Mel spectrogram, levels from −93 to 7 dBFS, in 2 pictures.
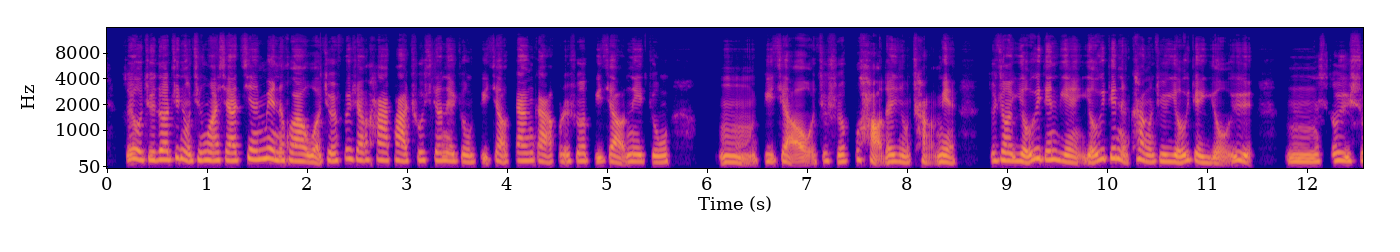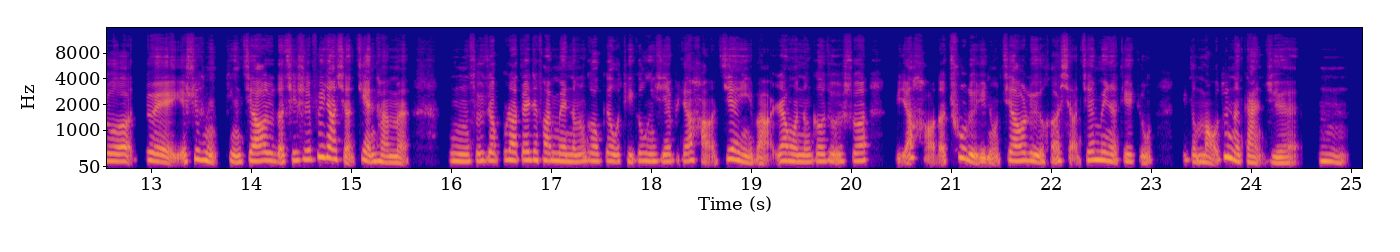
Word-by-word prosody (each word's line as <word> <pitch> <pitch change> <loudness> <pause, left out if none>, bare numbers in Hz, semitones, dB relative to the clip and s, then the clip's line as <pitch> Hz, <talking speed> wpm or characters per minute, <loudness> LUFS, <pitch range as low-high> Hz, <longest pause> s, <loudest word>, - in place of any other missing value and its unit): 所 - - -4
以 - - +3
我 230 - +3
觉 220 -1 -1
得 230 0 +4
这 240 - -2
种 220 -7 +1
情 215 +2 -1
况 210 -1 +3
下 205 -2 +1
见 235 +3 0
面 250 -2 +3
的 210 - 0
话， 195 -3 +2
我 170 - +2
就 200 -2 -1
非 250 +5 -3
常 220 -2 -1
害 220 -3 0
怕 200 -3 +1
出 215 +2 -4
现 210 -2 -2
那 190 -1 0
种 175 -3 -1
比 - - -4
较 170 - -2
尴 200 0 +1
尬， 180 -4 -1
或 185 - -10
者 175 - 0
说 195 +1 -2
比 190 - -3
较 - - 0
那 180 0 +1
种， 170 0 -1 0.5
嗯， 165 -1 0
比 - - -3
较 - - +1
就 195 +1 -6
是 180 -2 -1
不 215 +5 -8
好 - - +2
的 175 - +2
一 - - -1
种 165 -2 0
场 - - -5
面。 170 -4 +2 0.3
就 200 - -3
说， 205 -1 +2
有 180 +3 +3
一 260 - +3
点 230 -1 +2
点 170 -7 0
有 175 +8 +2
一 - - 0
点 270 0 +1
点 - - 0
抗 225 -8 0
拒， 180 0 -1
有 170 +1 +4
一 - - -2
点 165 -8 0
犹 - - -2
豫。 - - +1 0.4
嗯， 90 -1 +1
所 200 - -2
以 - - +2
说 190 -2 +1
对， 185 -8 +3
也 - - -1
是 185 - -1
很 195 -5 +3
挺 170 -2 +1
焦 200 +2 +2
虑 200 - 0
的， 175 -2 +1
其 210 +4 -3
实 235 +2 0
非 295 +5 +3
常 260 -4 +4
想 - - -2
见 195 -7 +1
她 180 -4 +2
们。 155 -2 +1 0.4
嗯， 190 -2 +2
所 195 +1 -2
以 - - 0
说 205 -1 0
不 225 - -6
知 - - +3
道 - - +5
在 220 +1 0
这 220 - +2
方 210 -1 0
面， 190 -2 +2
能 175 0 +1
不 190 - -1
能 190 -1 0
给 200 - -5
我 180 - +1
提 180 -1 -4
供 200 -1 -1
一 190 - 0
些 185 -1 -1
比 210 +1 -14
较 195 - 0
好 215 -1 -3
的 - - -7
建 235 -8 +2
议 - - 0
吧， - - -2
让 195 +1 +1
我 185 - +3
能 175 0 +1
够 190 0 -1
就 190 -1 -1
是 185 - 0
说， 200 +1 -2 0.2
比 - - -10
较 - - +1
好 - - -7
地 - - -3
处 280 -2 0
理 - - +4
这 - - +2
种 - - -2
焦 200 -1 +1
虑， 185 -5 +3
和 180 +4 -2
想 205 - -6
见 220 +1 +2
面 215 -3 +4
的 185 - +1
这 185 - -2
种 - - -5 0.3
这 - - -11
种 175 - -2
矛 165 -3 0
盾 290 -4 +6
的 185 - +2
感 160 -5 -2
觉。 150 -3 -1 0.2
嗯。 180 -4 -1
195 Hz, 340 characters per minute, -24 LUFS, 180-215 Hz, 0.5 s, 盾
